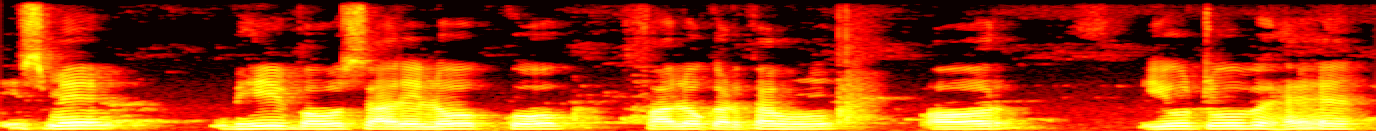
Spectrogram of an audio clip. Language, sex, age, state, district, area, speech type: Urdu, male, 45-60, Uttar Pradesh, Gautam Buddha Nagar, rural, spontaneous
